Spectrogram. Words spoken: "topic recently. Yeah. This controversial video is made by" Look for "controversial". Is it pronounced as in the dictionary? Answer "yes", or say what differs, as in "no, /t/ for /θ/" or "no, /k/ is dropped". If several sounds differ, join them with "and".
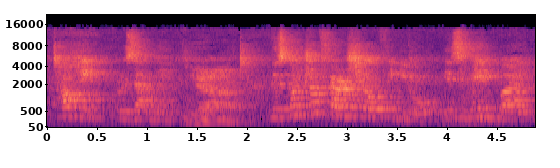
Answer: no, /f/ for /v/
